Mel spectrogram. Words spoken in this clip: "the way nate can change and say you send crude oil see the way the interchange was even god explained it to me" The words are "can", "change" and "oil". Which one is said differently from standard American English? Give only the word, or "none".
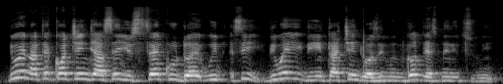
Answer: oil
